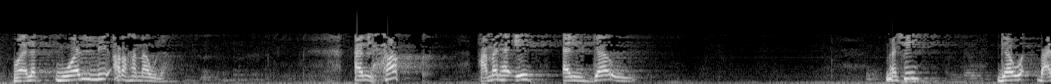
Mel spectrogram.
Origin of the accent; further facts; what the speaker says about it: Egypt; عندنا في مصر يقول ايه؟ يا بخت من زار وخفف،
